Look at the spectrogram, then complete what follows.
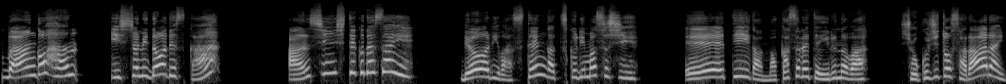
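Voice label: DIALOGUE, Japanese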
